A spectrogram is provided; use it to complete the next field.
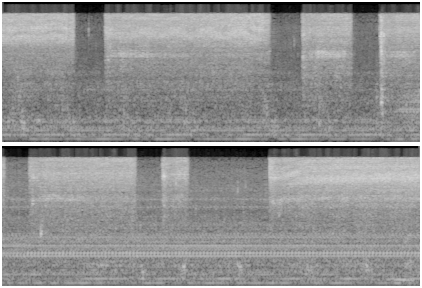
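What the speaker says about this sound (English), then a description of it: "But I'm going to spray some yellow." Bursts of hissing spray paint come in short pulses from an airbrush onto a Gundam model kit over a steady mechanical hum, and an air compressor's drone starts partway through.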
